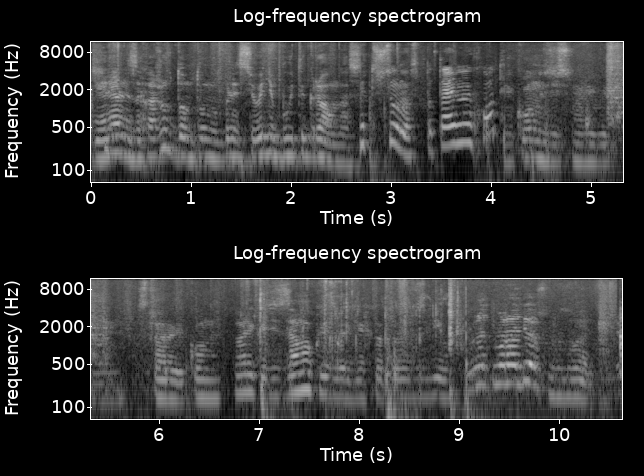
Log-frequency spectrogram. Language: Russian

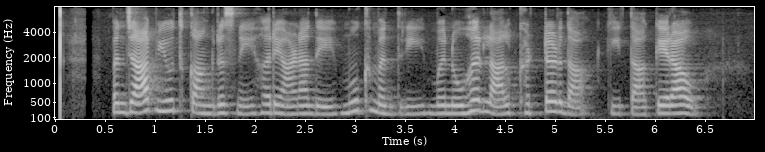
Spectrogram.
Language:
Punjabi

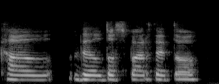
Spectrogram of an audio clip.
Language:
Welsh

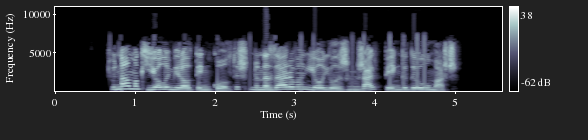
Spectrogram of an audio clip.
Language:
Mari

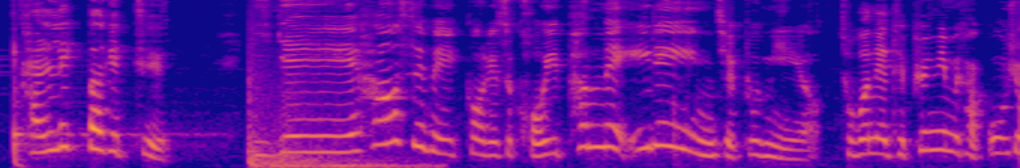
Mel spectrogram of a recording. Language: Korean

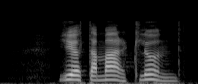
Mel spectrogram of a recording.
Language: Swedish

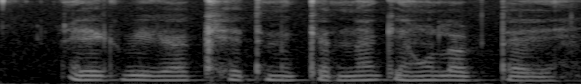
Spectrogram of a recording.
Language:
Magahi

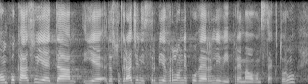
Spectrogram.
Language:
Serbian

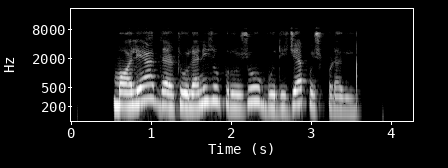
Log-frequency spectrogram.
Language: Pashto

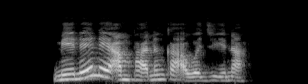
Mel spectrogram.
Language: Hausa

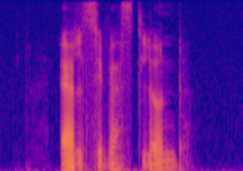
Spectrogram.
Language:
Swedish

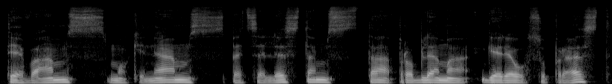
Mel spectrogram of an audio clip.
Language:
Lithuanian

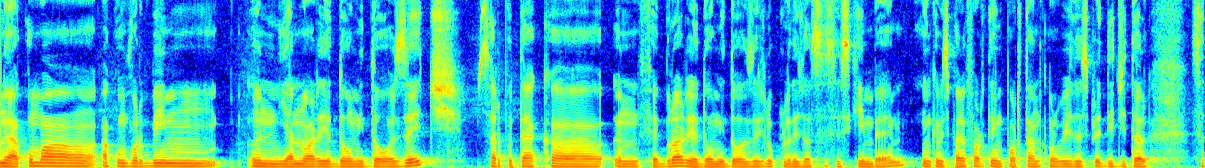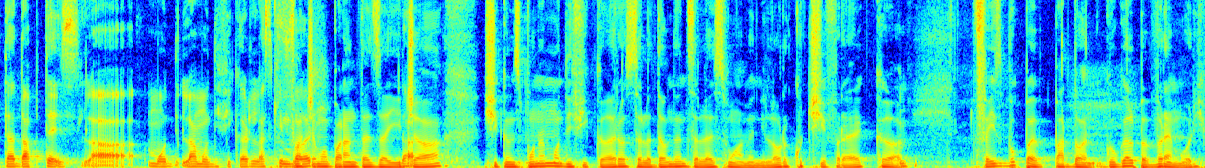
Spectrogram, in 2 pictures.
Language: Romanian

